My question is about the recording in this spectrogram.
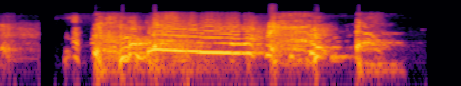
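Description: Loud, throaty coughing from a person: a quick run of harsh bursts with a strained, voiced tone, one of them drawn out much longer than the rest, followed by a few shorter coughs.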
